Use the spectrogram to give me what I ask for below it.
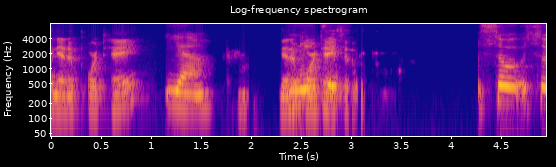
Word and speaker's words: Net-a-Porter: We work with Net-a-Porter. Am I saying it right? Net-a-Porter?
